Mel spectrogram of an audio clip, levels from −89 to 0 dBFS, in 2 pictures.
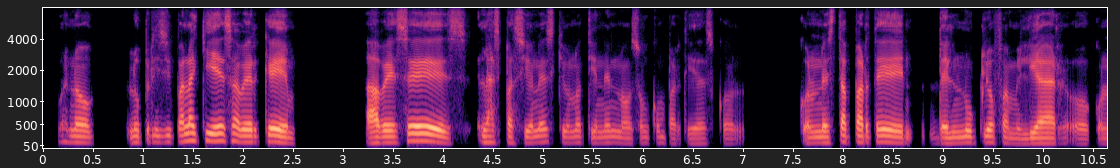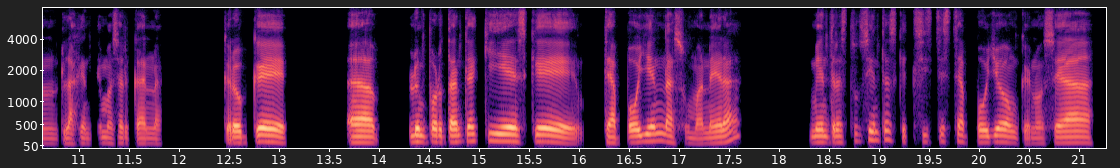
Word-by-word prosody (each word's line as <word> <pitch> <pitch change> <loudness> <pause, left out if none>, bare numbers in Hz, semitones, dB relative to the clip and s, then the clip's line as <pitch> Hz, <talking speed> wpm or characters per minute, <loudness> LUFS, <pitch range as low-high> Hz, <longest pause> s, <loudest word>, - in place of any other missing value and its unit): Bueno, 130 -2 -3 0.3
lo 130 0 -6
principal 135 +3 -4
aquí 165 0 +1
es 155 0 +2
saber 135 -4 +1
que 135 -5 +4 0.7
a 115 +1 +4
veces 130 0 +4
las 130 -1 -6
pasiones 125 +2 -5
que - - -12
uno 125 +1 -8
tiene 120 -1 -9
no 115 -3 -8
son 115 +3 -12
compartidas 105 -2 -12
con 100 0 -15 0.6
con 120 +1 -5
esta 120 +3 0
parte 130 -3 0 0.2
del 115 +2 -3
núcleo 125 +1 -3
familiar 110 0 -2
o 100 -1 -9
con 105 -1 -12
la 110 - -5
gente 110 +2 -12
más 115 -3 -8
cercana. 110 -2 -7 0.6
Creo 120 0 +3
que, 140 -4 +7 0.6
ah, 125 -1 +5 0.3
lo 140 - +4
importante 135 +1 +2
aquí 155 0 0
es 150 -2 +6
que 135 -6 +5 0.2
te - - 0
apoyen 145 +6 +1
a 135 - 0
su 115 - -8
manera. 115 +5 -2 0.7
Mientras 130 0 -2
tú 155 +3 -17
sientas 180 +2 -4
que - - -13
existe 140 +1 -13
este 145 - -8
apoyo, 130 +1 -1
aunque 120 -4 -4
no 110 0 -9
sea 120 0 +1
125 Hz, 150 wpm, -21 LUFS, 115-135 Hz, 0.7 s, que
